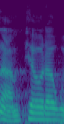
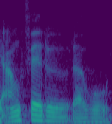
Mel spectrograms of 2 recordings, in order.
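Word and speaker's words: Ampère: 영어로는 암페어라고 읽고 프랑스 사람이기 때문에 원래 루이 앙페르라고 얘기를 합니다.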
